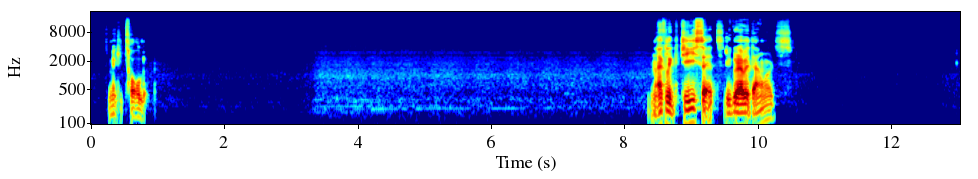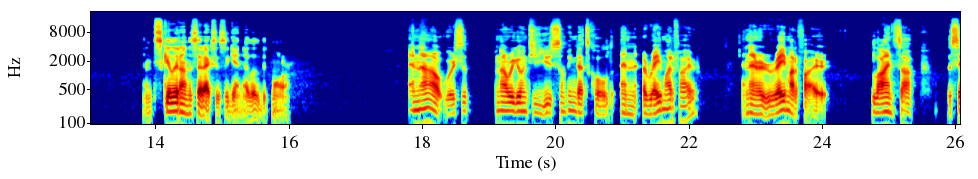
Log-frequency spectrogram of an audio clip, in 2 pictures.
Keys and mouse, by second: 5.3 middle click, 8.6 g, 12.2-12.7 drag, 12.7 s, 13.0-14.0 middle drag, 17.1-18.6 middle drag.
